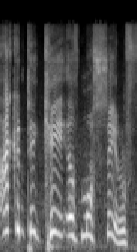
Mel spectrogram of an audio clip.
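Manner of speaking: put-on very high, thick Welsh accent. Describing the cat girl met early in a game, in Nia's almost incomprehensible accent. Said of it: "her accent is like almost incomprehensible".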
